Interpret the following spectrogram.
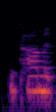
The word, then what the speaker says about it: Potomac: Potomac? Potomac, P-O-T-O.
